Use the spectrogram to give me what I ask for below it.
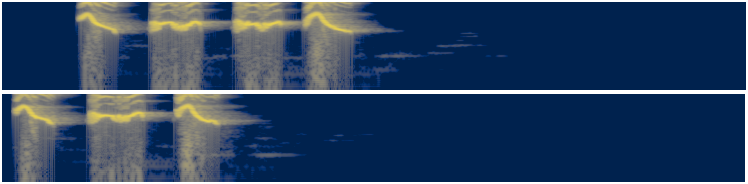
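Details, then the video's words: Caged orange-headed thrush from Bali recorded as a master for training; two runs of four and three loud downslurred whistles with flat middle notes, spaced about three seconds apart. "Tembakan SIRTU GACOR Dan Isian Lain Cocok Buat MASTERAN Kicauan"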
